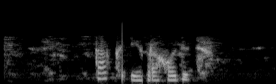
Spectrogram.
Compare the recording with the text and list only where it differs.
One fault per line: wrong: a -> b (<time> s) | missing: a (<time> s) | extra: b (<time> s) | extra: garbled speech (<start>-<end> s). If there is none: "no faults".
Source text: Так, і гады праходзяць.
missing: гады (1.4 s)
